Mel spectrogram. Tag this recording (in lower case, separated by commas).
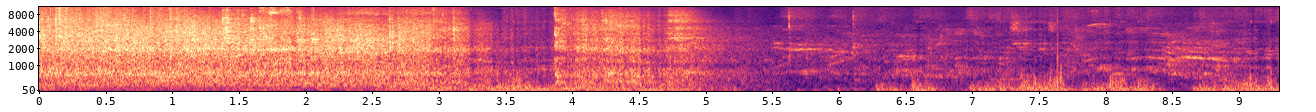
speech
